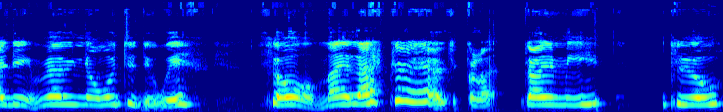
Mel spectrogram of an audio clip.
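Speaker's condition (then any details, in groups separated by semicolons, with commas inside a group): Cerebral palsy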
